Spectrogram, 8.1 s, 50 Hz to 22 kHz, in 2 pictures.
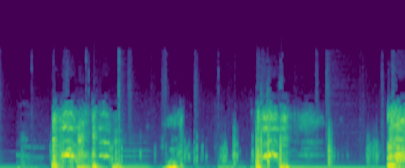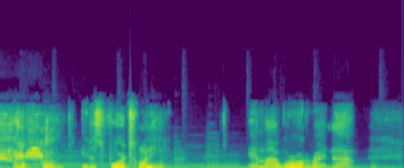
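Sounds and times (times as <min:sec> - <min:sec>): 
harsh raspy coughing: 0:00.6 - 0:01.3, 0:02.6 - 0:03.1, 0:03.9 - 0:04.8
throat clearing: 0:00.6 - 0:01.4, 0:02.6 - 0:03.2, 0:03.9 - 0:04.8
speech: 0:05.0 - 0:05.9, 0:06.6 - 0:07.7.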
